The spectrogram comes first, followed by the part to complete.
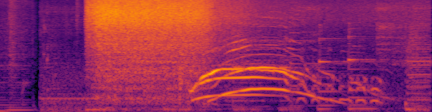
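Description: A loud burst of steam hissing off the sauna's hot metal barrel stove, starting suddenly about a second in and fading over a couple of seconds. Near the middle it is joined by a drawn-out cry that rises and falls in pitch.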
